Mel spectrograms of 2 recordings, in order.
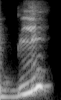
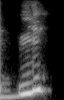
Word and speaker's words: bleu: Y las 3 formas se pronuncian igual, pero se escriben diferente.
